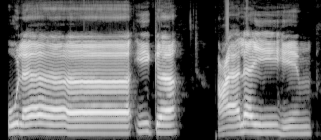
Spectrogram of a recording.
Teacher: کو پڑھیں گے اولئک، اس واو کو نہیں پڑھیں گے۔ یہ لمبی مد ہے، 4 الف کے برابر کھینچنا ہے، کاف کو باریک کرنا ہے۔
